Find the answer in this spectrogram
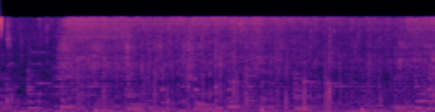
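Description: Garlic paste, ginger and chopped green chillies sizzling in hot fat in a nonstick frying pan. The sizzle starts suddenly about half a second in and then runs steadily.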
